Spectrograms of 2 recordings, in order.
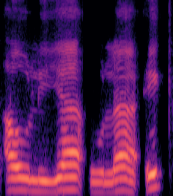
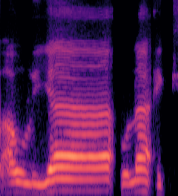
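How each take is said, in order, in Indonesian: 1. Vokal panjang itu ditahan sebentar, durasinya pendek. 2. Vokal panjang itu ditahan lebih lama, durasinya sedang.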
